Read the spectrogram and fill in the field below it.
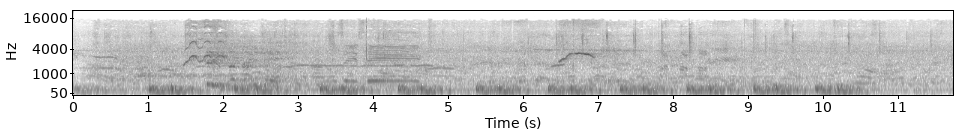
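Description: A crowd claps and bangs in a steady rhythm.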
